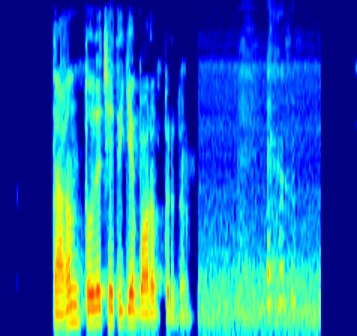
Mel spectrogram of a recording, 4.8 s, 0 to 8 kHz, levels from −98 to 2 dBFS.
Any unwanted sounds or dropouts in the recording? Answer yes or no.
yes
